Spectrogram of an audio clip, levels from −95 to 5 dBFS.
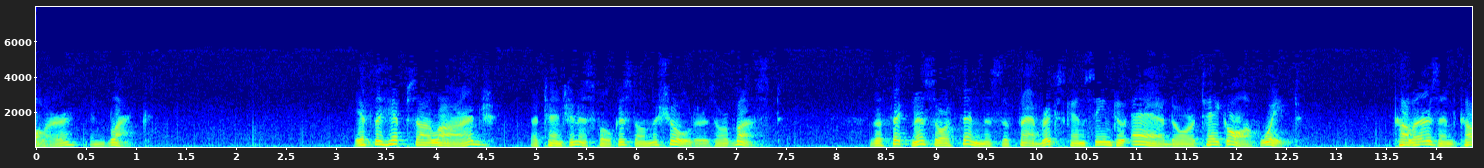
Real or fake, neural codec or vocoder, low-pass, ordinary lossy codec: real; none; 7.2 kHz; MP3, 24 kbps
